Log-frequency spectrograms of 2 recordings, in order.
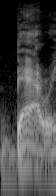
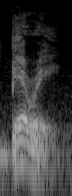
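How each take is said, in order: First: The name does not sound like 'berry'. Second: The name sounds like the word 'berry'. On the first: The speaker calls it wrong. "I say his name is not B- Barry" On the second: The speaker calls it right. "His name is Barry, like a berry"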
